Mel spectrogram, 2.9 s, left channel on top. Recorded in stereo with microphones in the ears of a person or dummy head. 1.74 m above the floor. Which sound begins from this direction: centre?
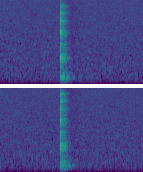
Tapping, at 1.2 s.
